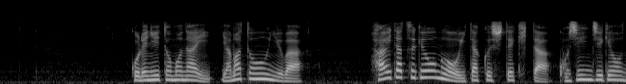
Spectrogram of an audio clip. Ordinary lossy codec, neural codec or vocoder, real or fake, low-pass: none; none; real; none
